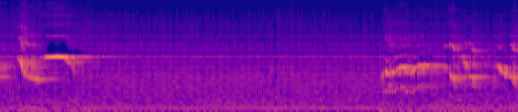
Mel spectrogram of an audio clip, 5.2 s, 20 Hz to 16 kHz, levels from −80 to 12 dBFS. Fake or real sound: fake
